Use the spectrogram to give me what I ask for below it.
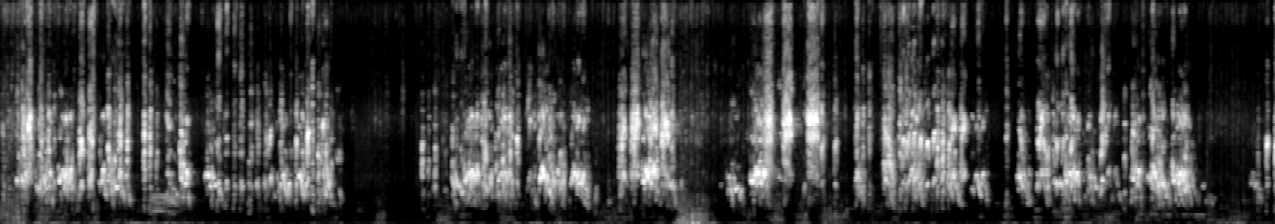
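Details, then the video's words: Budgerigars of a breeding pair chatter in high, rapid, scratchy chirps and warbles, with a brief silence early on and a low thump midway. "Beautiful Budgies Chirping Sounds | Love Birds Breeding Pair | Budgies Family"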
